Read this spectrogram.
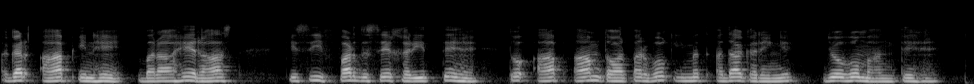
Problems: none marked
